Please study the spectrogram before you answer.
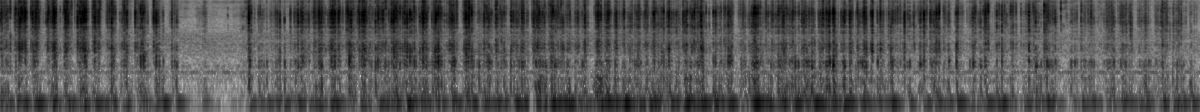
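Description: Two round wooden sticks stir through a tray of loose, dry, fine pink and orange sand, making a steady, dense swishing and crunching of grains across a broad, bright hiss. A constant low hum sits underneath, and the stirring drops out briefly around two and a half seconds before resuming and continuing to the end.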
